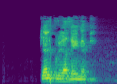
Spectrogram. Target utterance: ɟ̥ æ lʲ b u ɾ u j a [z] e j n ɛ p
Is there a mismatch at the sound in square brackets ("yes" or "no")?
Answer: no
